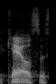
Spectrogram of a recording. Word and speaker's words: Chaos: Is it officially like first name Chaos, last name Bender? Or am I saying that right? – When it comes to RuneScape, I would say Chaos is fine.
